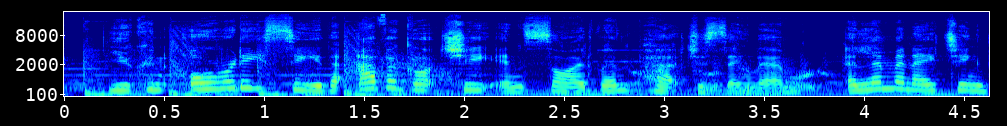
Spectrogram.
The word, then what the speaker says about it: Aavegotchi: Now that I know how to say it, Aavegotchi.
